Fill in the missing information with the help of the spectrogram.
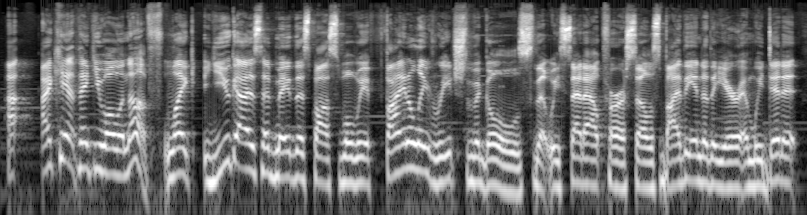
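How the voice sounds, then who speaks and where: A man with a congested, stuffy voice talks through a video game run in an upbeat, chatty way, full of fillers and restarts. His voice sits a bit on the high side. Quiet game music plays in the background. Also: fairly quick, few pauses. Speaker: gaming YouTuber. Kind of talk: casual let's-play commentary.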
